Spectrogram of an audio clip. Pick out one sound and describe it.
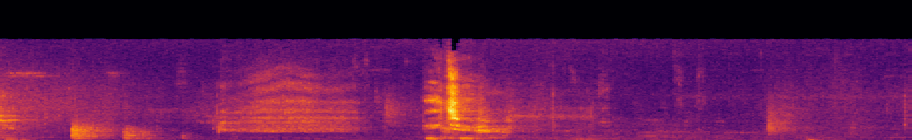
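A man speaks quietly and calmly nearby.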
